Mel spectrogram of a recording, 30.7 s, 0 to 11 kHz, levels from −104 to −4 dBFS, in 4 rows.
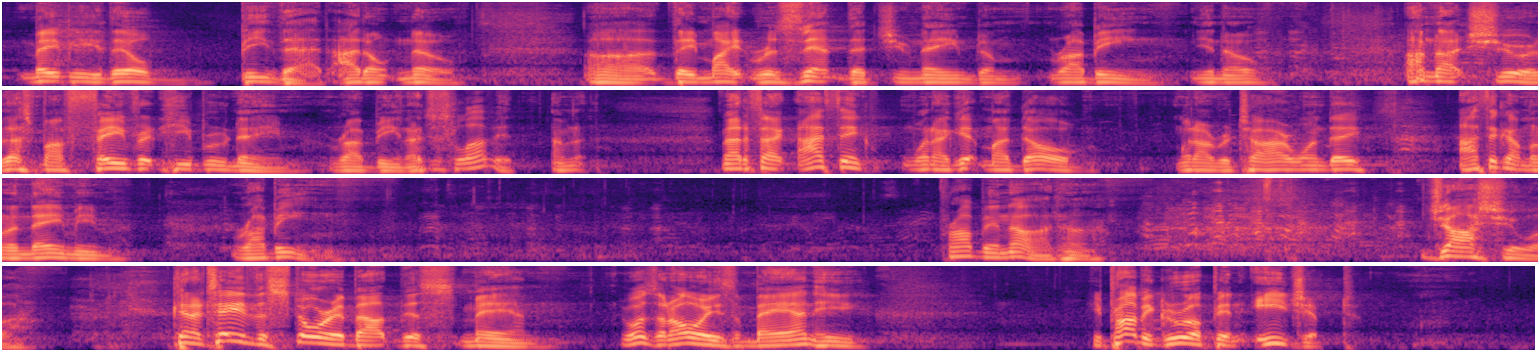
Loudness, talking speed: -23 LUFS, 160 wpm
